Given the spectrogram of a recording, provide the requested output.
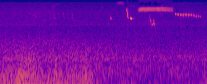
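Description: Grassland sparrow song: a few thin, high chips, a long sustained whistle, then a dry, insect-like buzz. Low wind rumble fills the opening seconds.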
